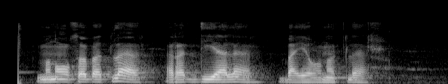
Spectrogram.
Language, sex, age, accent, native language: Uzbek, male, 25-34, Xorazm, Uzbek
